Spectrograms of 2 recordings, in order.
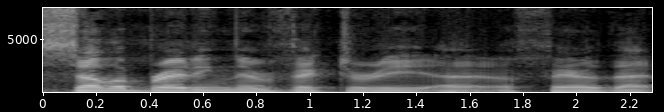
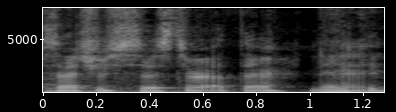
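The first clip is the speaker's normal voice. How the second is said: taunting, trash-talking tone in a higher voice; 5 semitones higher, 5 dB quieter than usual. Retelling how Porter taunted the other team: imitating Porter trash-talking.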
